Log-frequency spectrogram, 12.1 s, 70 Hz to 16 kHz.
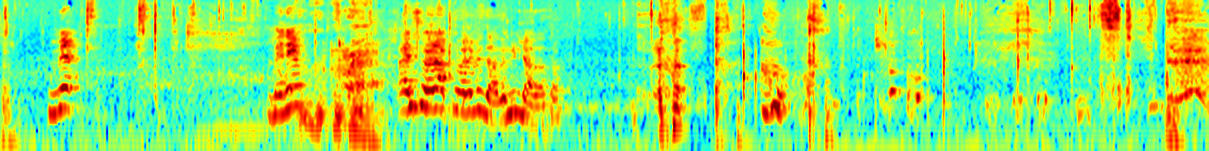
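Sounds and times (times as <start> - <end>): person coughing: 6.4 - 8.4, 11.5 - 12.0.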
